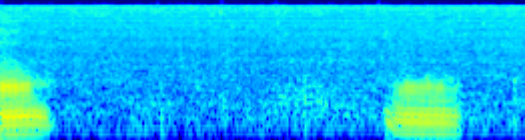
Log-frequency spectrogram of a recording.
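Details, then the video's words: Sleeping Chihuahua named Gidget snoring: two buzzy, harmonic snore breaths, one at the start and another about two seconds later, in a quiet indoor room. "Gidget the Snoring Chihuahua"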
